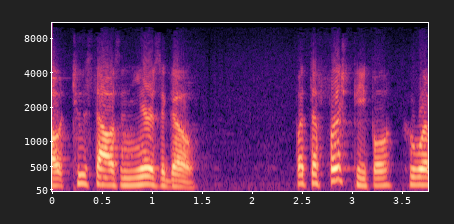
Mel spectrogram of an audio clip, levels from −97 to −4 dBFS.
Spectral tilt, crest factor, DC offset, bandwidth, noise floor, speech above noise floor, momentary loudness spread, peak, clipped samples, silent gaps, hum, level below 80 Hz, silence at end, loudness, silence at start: -8 dB/octave; 16 dB; under 0.1%; 7.4 kHz; -55 dBFS; 40 dB; 7 LU; -2 dBFS; under 0.1%; none; none; -60 dBFS; 0 s; -17 LUFS; 0 s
